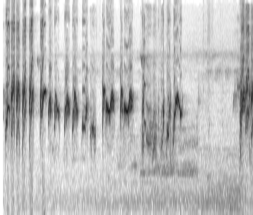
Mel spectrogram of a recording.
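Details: Red-whiskered bulbul, a caged bird in morning singing training, sung in the chè căng lửa style with a double-twist voice: loud bursts of short warbled notes rising and falling around the middle pitches, then a brief pause and a fresh phrase.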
